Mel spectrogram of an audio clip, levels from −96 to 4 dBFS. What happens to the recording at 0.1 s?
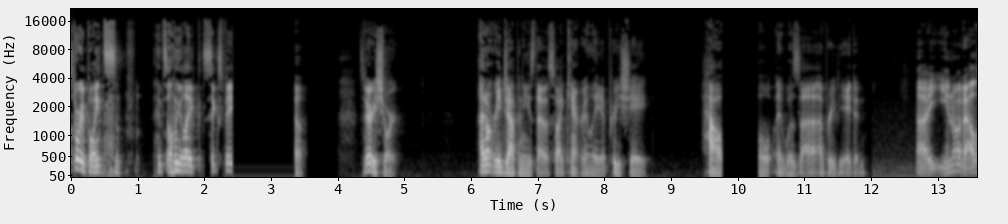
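Nothing goes wrong at 0.1 s; the speech plays through that moment intact, with no dropout, click or distortion.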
